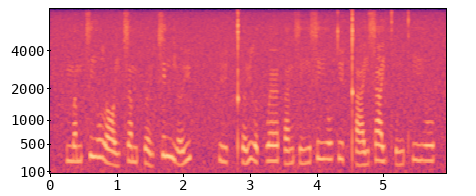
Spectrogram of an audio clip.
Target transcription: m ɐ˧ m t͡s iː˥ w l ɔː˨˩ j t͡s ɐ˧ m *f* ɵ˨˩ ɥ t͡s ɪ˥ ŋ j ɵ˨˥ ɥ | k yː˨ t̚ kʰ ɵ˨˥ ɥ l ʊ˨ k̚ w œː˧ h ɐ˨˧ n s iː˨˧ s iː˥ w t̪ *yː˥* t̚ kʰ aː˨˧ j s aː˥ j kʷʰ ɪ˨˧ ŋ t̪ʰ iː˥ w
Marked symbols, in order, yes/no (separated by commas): yes, yes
